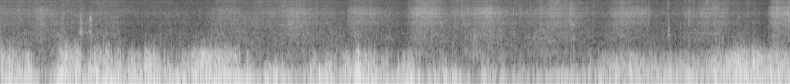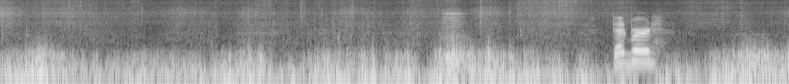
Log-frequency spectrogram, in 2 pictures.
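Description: Wind buffets the microphone outdoors with a low rumble.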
